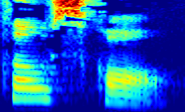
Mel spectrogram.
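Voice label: "close call", English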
